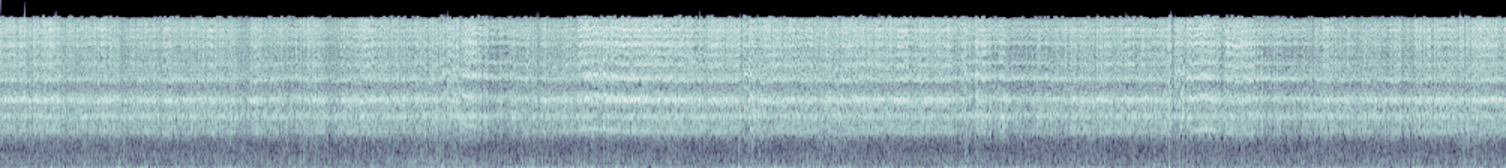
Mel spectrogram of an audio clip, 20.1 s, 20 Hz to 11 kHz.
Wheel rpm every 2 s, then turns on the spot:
200, 200, 200, 200, 190, 190, 200, 200, 200, 200.
none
